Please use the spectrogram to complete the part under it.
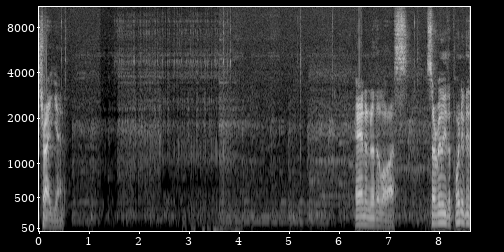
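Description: A computer game plays a soft tune through a small speaker.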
